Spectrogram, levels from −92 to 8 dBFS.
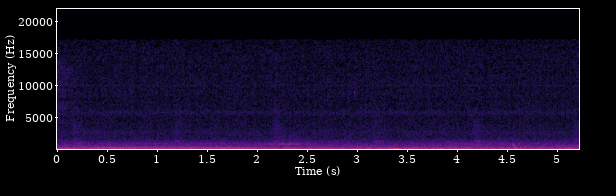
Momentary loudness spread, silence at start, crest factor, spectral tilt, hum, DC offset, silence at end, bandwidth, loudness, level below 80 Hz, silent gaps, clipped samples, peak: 3 LU; 0 s; 14 dB; -6 dB/octave; none; under 0.1%; 0 s; 17.5 kHz; -51 LUFS; -46 dBFS; none; under 0.1%; -32 dBFS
